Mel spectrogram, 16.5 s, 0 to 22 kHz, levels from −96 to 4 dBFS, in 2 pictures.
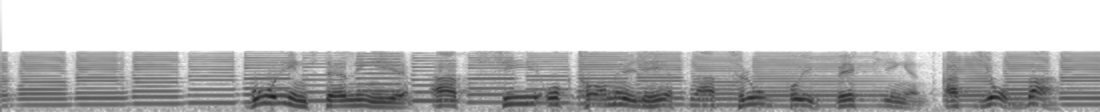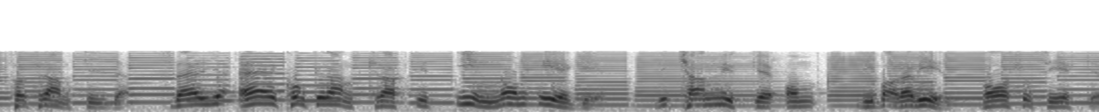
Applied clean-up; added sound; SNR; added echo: none; Wind instrument, woodwind instrument; 11 dB; none.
